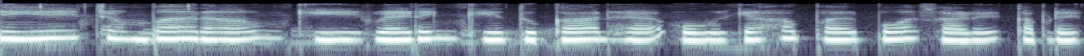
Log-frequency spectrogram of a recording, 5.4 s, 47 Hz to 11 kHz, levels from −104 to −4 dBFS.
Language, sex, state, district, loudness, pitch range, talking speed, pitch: Hindi, female, Bihar, West Champaran, -14 LUFS, 230-255 Hz, 155 wpm, 240 Hz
